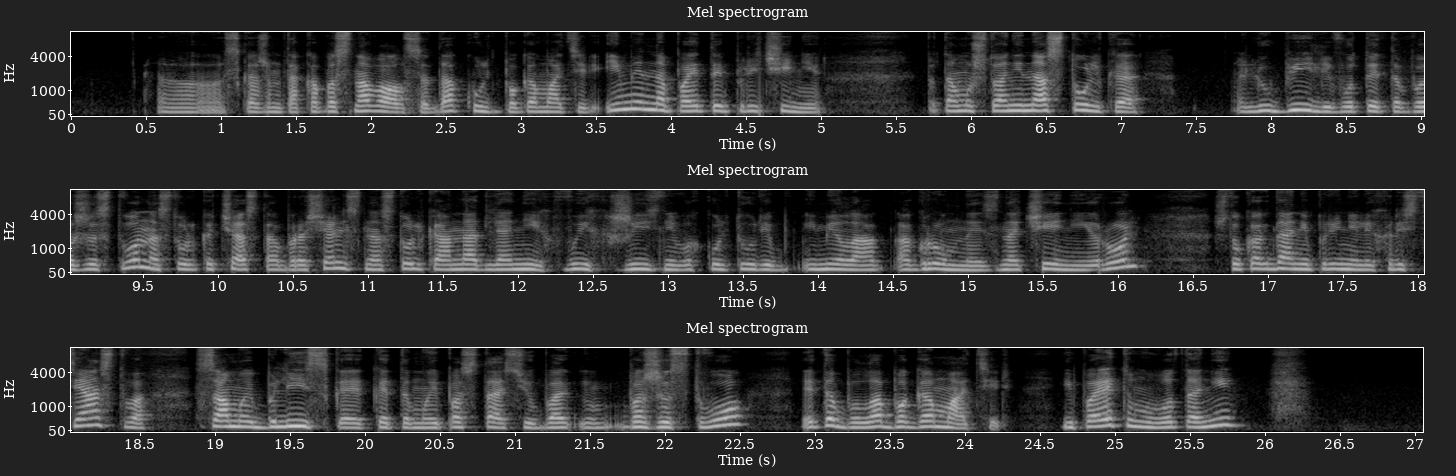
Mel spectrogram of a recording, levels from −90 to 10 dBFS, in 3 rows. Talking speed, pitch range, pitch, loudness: 120 wpm, 180-210 Hz, 195 Hz, -25 LUFS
